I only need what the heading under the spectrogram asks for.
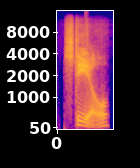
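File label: "steel", American English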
